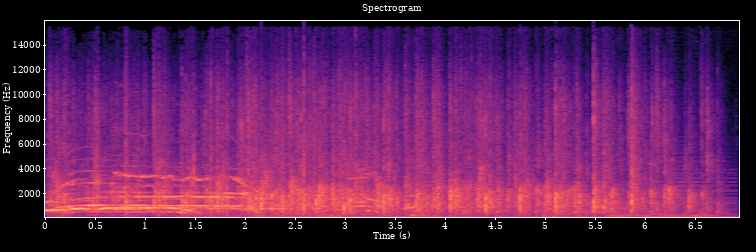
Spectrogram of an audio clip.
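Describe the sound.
At a live recording at the Edinburgh Festival, an audience bursts into loud, dense applause for a special guest, with whoops and cheering voices rising over it at first; the clapping carries on steadily, then thins into scattered claps by the end.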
